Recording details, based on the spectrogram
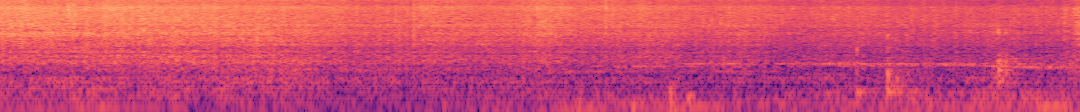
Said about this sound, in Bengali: ডাটা আলুটা ভেজে নিয়েছি পরিমাণ মতন জল দিয়ে দেবো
